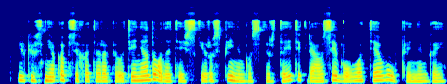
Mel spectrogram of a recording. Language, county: Lithuanian, Vilnius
